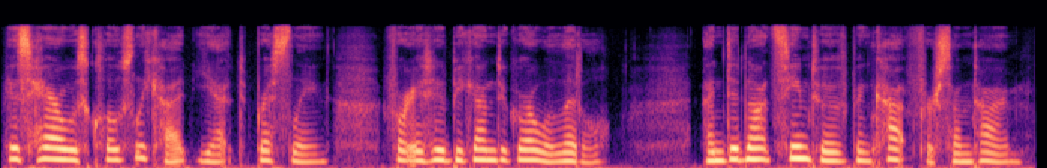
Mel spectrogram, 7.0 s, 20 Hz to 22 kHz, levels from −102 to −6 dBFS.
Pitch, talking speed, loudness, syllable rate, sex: 210 Hz, 225 wpm, -18 LUFS, 5.3 syllables/s, female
